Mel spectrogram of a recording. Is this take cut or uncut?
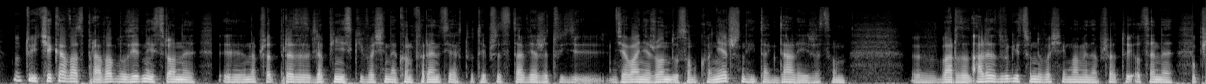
cut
